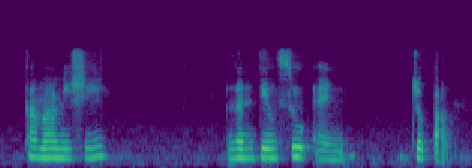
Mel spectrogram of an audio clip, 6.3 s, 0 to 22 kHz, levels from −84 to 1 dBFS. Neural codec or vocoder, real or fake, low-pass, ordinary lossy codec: codec, 44.1 kHz, 2.6 kbps, DAC; fake; 7.2 kHz; none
